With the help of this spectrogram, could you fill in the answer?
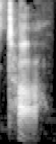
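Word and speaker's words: た: you here's our first new character this is taw or taw it's a constant followed by a vowel and makes up a single syllable you pronounce this asked tough let's practice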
